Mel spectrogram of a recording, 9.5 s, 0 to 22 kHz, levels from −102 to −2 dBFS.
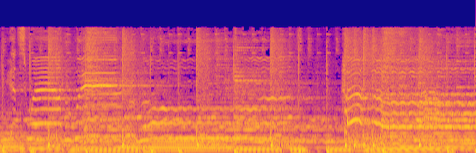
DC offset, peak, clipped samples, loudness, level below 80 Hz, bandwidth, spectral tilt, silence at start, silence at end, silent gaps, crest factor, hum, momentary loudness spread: under 0.1%; 0 dBFS; under 0.1%; -15 LUFS; -26 dBFS; 11 kHz; -4.5 dB/octave; 0 s; 0 s; none; 14 dB; none; 6 LU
